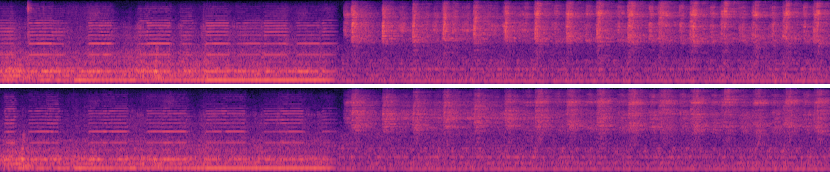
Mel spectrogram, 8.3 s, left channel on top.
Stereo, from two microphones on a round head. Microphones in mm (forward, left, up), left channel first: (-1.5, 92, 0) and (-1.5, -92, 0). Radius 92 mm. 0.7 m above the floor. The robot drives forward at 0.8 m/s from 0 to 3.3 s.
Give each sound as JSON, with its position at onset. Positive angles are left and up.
{"t": 3.4, "sound": "a rattle", "side_deg": 65, "distance_m": 7.0}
